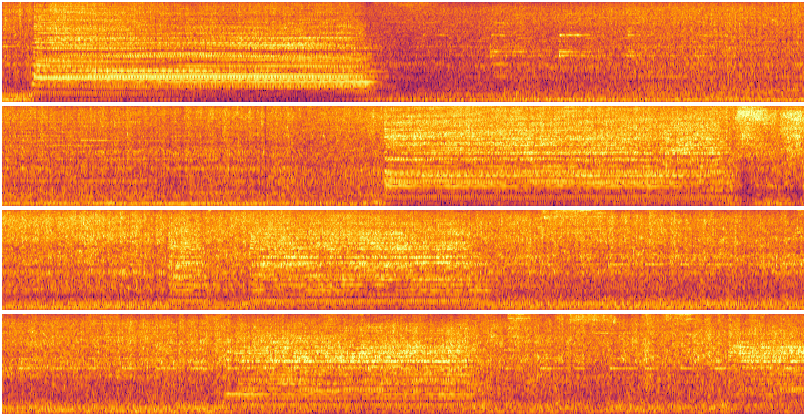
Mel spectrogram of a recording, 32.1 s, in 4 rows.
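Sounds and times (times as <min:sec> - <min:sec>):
diesel locomotives rumbling: 0:00.0 - 0:32.0
wheels clacking on rails: 0:00.0 - 0:32.0
locomotive air horn: 0:00.3 - 0:04.1, 0:11.8 - 0:15.6, 0:17.7 - 0:21.0, 0:26.3 - 0:28.9.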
